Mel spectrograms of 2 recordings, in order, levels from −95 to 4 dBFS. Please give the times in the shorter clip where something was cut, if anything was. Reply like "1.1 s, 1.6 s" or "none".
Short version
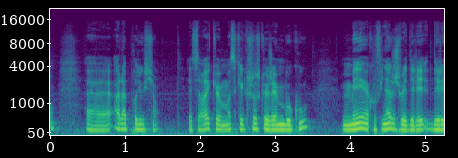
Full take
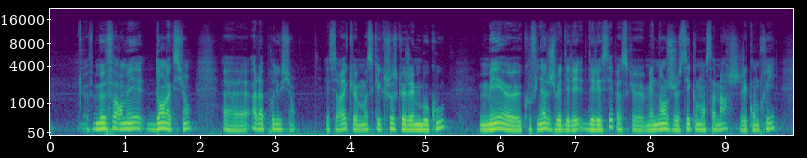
4.2 s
